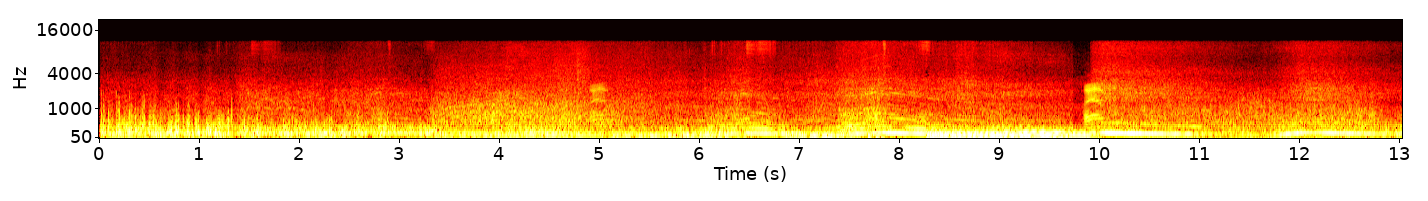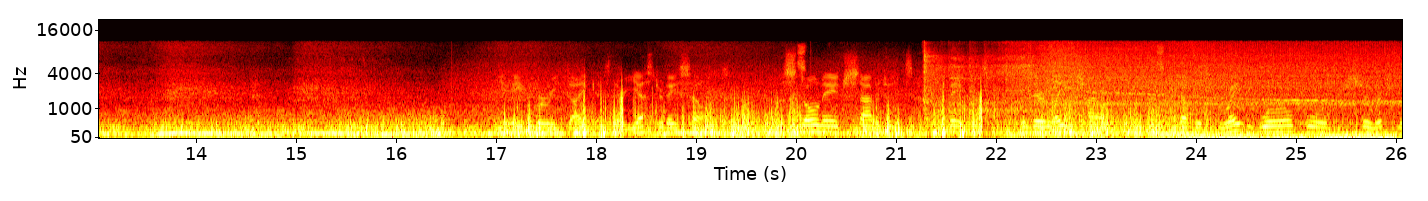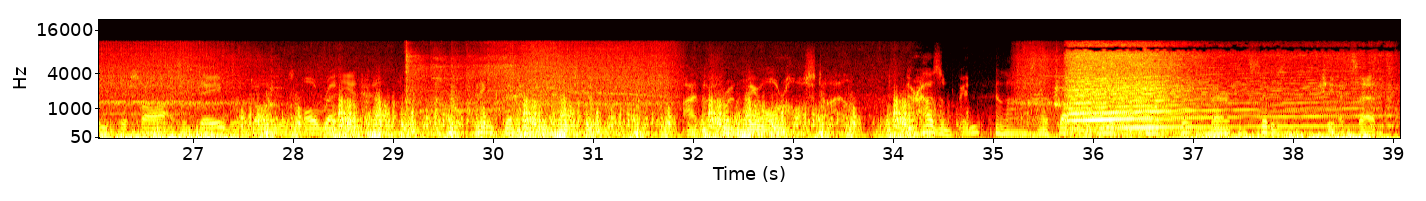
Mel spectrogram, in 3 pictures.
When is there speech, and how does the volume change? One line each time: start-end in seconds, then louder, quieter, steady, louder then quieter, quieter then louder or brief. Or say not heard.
16.9-39.0 steady.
